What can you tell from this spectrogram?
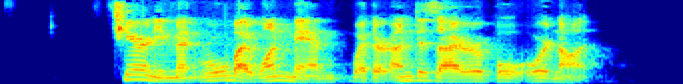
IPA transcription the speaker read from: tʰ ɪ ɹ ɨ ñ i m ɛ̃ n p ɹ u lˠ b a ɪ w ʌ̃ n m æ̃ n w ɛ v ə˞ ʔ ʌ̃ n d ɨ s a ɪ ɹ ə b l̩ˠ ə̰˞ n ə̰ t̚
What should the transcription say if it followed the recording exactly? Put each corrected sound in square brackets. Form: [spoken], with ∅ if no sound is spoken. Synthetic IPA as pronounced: tʰ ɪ ɹ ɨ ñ i m ɛ̃ n [ʔ] ɹ u lˠ b a ɪ w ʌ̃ n m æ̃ n w ɛ [ð] ə˞ ʔ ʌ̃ n d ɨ [z] a ɪ ɹ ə b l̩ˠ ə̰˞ n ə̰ t̚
